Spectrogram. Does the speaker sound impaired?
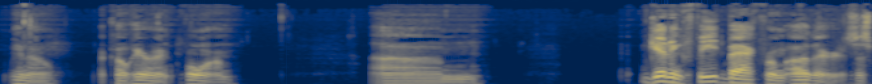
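Yes: cleft lip and palate.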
